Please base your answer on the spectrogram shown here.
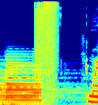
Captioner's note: static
